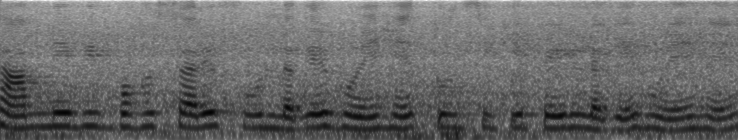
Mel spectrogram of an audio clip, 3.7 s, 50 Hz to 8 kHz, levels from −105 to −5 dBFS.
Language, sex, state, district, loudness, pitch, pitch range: Hindi, female, Uttar Pradesh, Etah, -17 LUFS, 230 Hz, 215-245 Hz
